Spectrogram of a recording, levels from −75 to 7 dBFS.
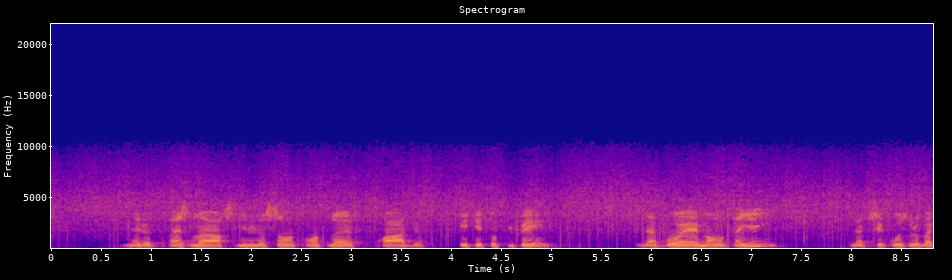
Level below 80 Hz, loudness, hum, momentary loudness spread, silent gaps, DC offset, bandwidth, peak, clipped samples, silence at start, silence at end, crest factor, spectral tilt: -62 dBFS; -19 LUFS; none; 13 LU; none; under 0.1%; 11 kHz; -4 dBFS; under 0.1%; 0 s; 0 s; 16 dB; -4 dB/octave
